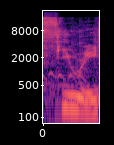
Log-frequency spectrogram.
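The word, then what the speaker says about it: Furi: Like Fury, spelled like that.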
